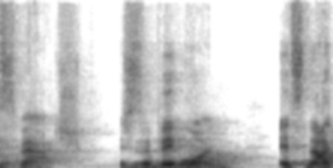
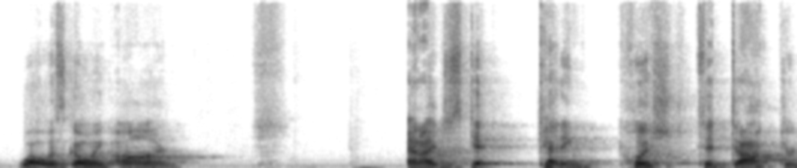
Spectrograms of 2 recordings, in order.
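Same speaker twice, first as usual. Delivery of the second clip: emotional; 3 semitones higher than usual. Real, not acted. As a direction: let the hurt push the words out. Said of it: "I'm sorry that I'm emotional".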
